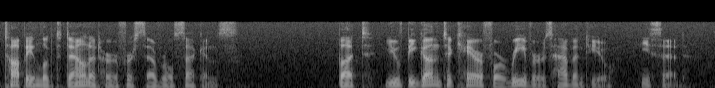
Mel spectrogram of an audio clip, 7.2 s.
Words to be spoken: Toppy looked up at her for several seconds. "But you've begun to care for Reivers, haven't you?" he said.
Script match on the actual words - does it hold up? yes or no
no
